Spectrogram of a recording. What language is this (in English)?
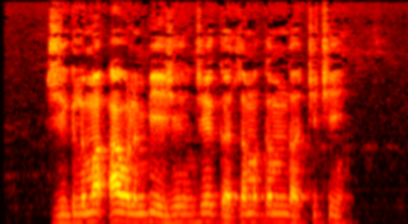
Mada (Cameroon)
